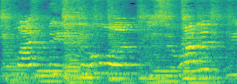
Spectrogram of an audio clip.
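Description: A young woman singing over two acoustic guitars strumming and picking. Her voice comes in just after the start and slides upward near the end.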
